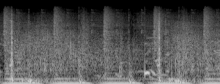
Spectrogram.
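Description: A single rifle shot right at the start, over background music with a steady beat.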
